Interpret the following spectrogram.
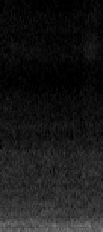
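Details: Hyundai small portable air conditioner after leak repair and refrigerant recharge (had blown warm after two weeks): steady even fan air over low compressor hum, no rattles or squeals; running normally, cooling nicely.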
